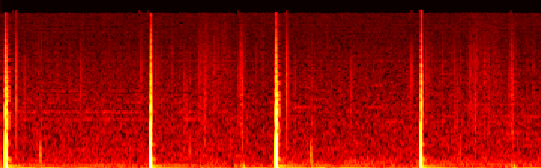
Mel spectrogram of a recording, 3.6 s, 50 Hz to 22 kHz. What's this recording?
Clicks and pops recorded from a single LP record. I carved into the surface of the record with my keys, and then recorded the sound of the needle hitting the scratches. The resulting rhythms make nice loops (most but not all are in 4/4).
analog, glitch, loop, noise, record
